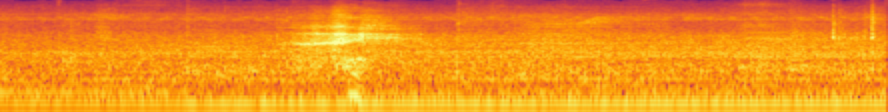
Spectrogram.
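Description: Steady low background rumble with one brief, sharper sound about one and a half seconds in.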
